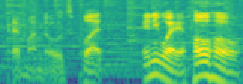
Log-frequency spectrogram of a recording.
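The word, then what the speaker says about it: Huohuo: But anyway, Ho Ho. I call her Ho Ho because Pokemon. I know you guys are pronouncing it Huo Huo. Huo Huo. I'm not doing that.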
